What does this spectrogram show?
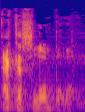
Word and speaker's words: Äkäslompolo: How do you pronounce äkäslompolo?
